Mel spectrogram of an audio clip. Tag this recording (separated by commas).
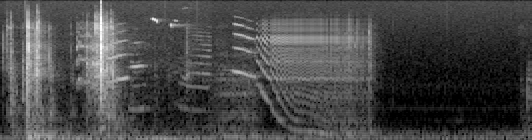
Squeak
